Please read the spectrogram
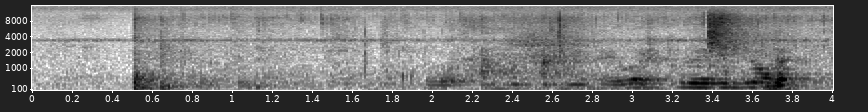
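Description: A bocce ball released onto a synthetic court lands with a sudden thud about half a second in, then rolls on with a faint rushing noise. People talk quietly over it in the last two seconds.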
